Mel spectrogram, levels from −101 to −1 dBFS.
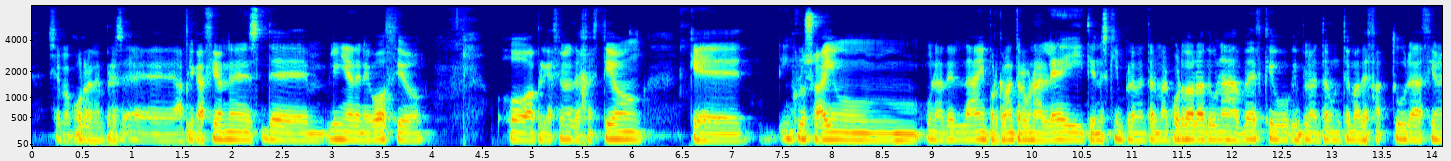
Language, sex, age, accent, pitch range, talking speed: Spanish, male, 30-49, Spanish, 110-130 Hz, 185 wpm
